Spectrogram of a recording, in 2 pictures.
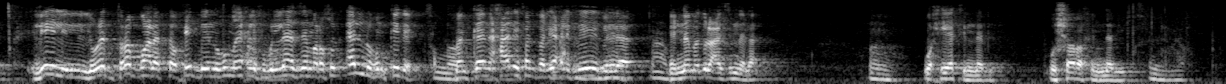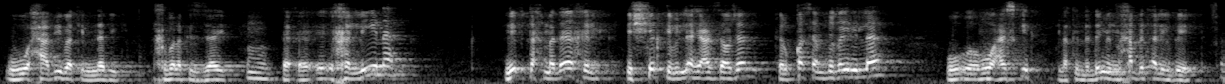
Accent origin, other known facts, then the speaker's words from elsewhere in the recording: Egypt; ادي احنا مصريين، ما احنا السعوديين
